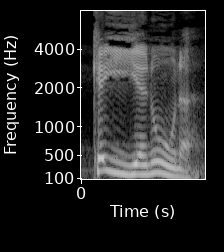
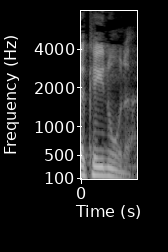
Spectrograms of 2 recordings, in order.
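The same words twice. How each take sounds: First: كينونة as kay-ya-nū-na, the ya doubled; full unlightened form, كينونة as kayyanūna. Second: كينونة as kay-nū-na, single y; lightened كينونة, kaynūna without doubling; lightened form. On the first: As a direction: say كينونة with a long held double y and an extra a. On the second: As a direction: say كينونة short, with no vowel after the y. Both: Shown as a demonstration. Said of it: "ثم خففت فقيل كينونة".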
